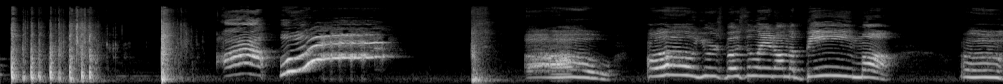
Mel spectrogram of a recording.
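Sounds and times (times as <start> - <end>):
girl crying out: 2.2 - 4.1.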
